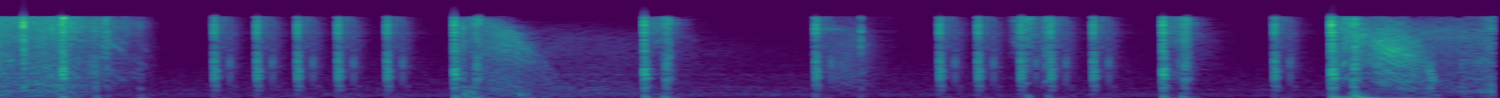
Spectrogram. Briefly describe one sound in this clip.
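Menu selections click in quick, sharp ticks.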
